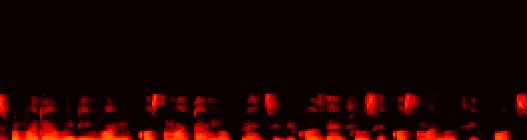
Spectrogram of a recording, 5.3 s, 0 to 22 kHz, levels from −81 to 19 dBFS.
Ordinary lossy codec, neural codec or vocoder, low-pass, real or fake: MP3, 32 kbps; none; 7.2 kHz; real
